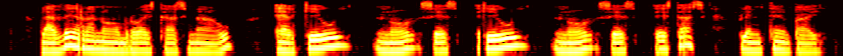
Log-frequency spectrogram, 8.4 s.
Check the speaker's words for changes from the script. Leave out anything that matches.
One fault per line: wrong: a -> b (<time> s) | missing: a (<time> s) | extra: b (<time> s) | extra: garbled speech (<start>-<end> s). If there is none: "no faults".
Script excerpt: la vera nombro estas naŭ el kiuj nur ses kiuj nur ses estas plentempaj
no faults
